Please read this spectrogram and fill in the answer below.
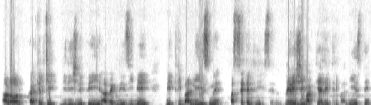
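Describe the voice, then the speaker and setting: Muffled audio, Congolese man, dark low voice, activist interviewee, halting delivery, repetitive rephrasing. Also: lively intonation. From DR Congo, from Goma. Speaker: activist guest being interviewed. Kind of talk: political interview answers. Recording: dull, muffled lo-fi sound.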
